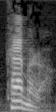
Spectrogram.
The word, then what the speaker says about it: camera: open now open open camera no camera it's not camera it is camera the initial syllable camera camera three syllables are there the initial syllable gains stress that is it is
